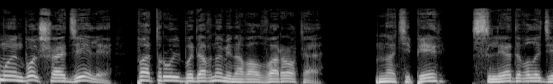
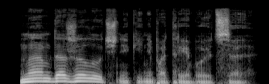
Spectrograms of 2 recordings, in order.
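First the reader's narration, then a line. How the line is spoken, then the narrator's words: Quiet. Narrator (Russian): тихо произнес Айрам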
